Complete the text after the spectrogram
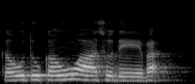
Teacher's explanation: Anuswara changes to the nasal of va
